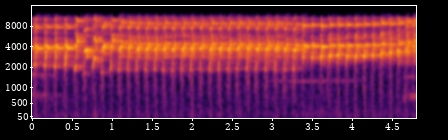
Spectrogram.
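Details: Lovebird giving full ngekek, a continuous chattering song: loud, high, buzzy chirps pour out in a fast, unbroken stream of roughly three pulses per second, pitch wavering slightly throughout.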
